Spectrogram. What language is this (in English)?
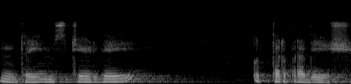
Kashmiri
